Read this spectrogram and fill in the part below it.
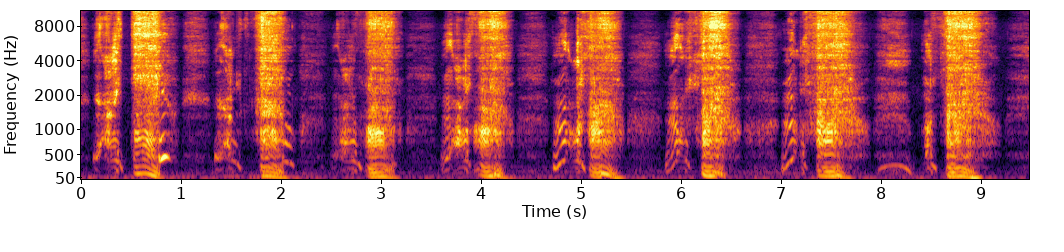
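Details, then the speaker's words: Acted, apologetic sneezing fit, with the sneezer suspecting an allergy and a tickling nose: repeated voiced sneezes, each with a rising breath and a sharp release, over background music. "oh gosh I just can't stop sneezing God sorry sorry"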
